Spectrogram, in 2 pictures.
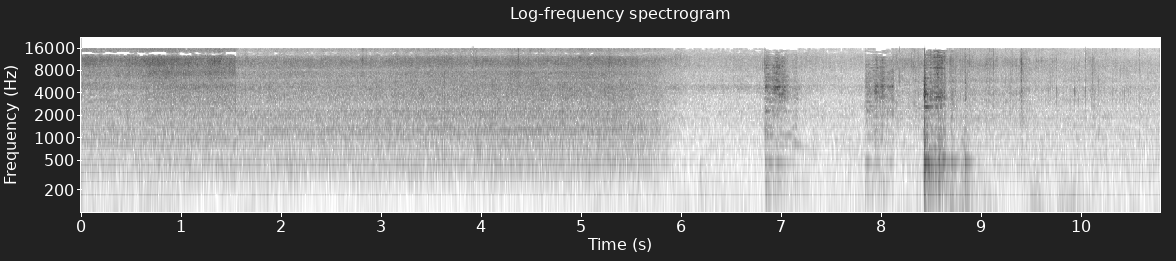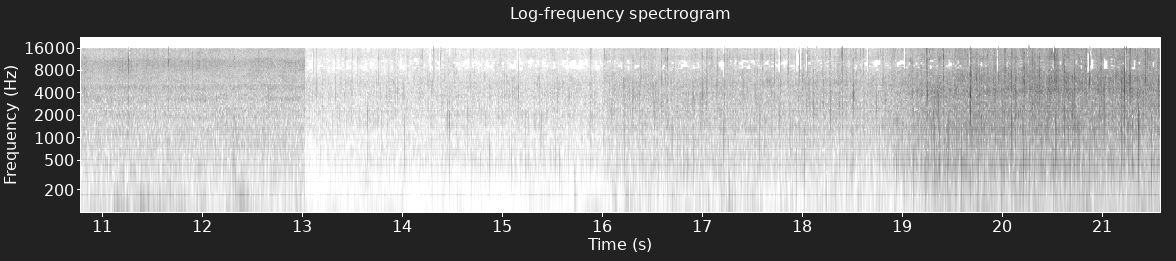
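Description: Cubes of liver, potato and lamb fat sizzling in a hot pot, with a metal slotted spoon clattering and scraping against the pot a few times about seven to eight seconds in. The sizzle drops almost to nothing for a few seconds in the middle and comes back louder near the end.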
